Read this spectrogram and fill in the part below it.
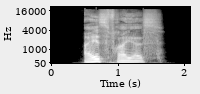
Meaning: strong/mixed nominative/accusative neuter singular of eisfrei
- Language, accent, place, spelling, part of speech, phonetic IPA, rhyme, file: German, Germany, Berlin, eisfreies, adjective, [ˈaɪ̯sfʁaɪ̯əs], -aɪ̯sfʁaɪ̯əs, De-eisfreies.ogg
